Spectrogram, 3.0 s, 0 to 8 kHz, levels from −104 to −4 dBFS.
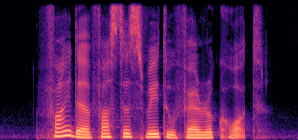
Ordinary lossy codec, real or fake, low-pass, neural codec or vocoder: none; real; none; none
